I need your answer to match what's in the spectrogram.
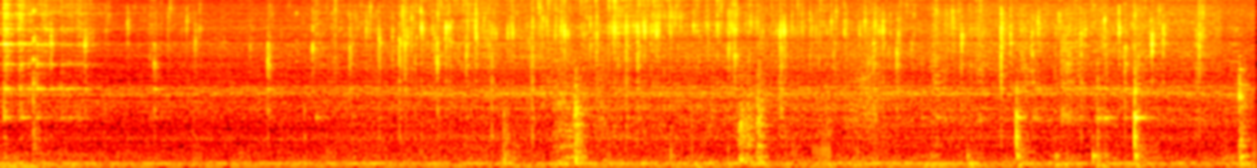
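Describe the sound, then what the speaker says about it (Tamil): Seasoning spices crackling in hot oil for a Tamil-style mutton curry, a steady loud sizzle and spatter with scattered pops throughout, no voices. "இதில் தேவையான அளவு எண்ணெய் விட்டு எண்ணெய் சூடாகிட்டுது. தாளிக்கு தேவையான இந்த பொருள் போட்டுடலாம்."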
